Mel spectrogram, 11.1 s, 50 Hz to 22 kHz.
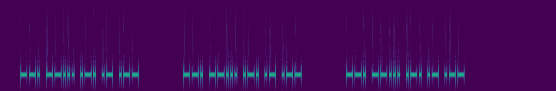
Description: Morse code, heard as a keyed tone, about 27 wpm, 700 Hz. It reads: G7RAW G7RAW G7RAW
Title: DXCC-100 Call Signs - 5 Characters - Repeated 3x - 28wpm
